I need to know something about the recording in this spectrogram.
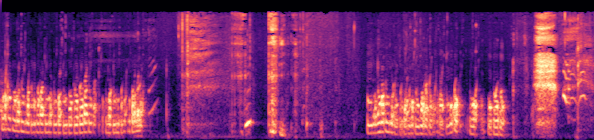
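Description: Someone gargles in two long bubbly bursts, the voice humming and warbling through the water, with sputtering and splashy noises in the pause between them and a short hiss at the end.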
